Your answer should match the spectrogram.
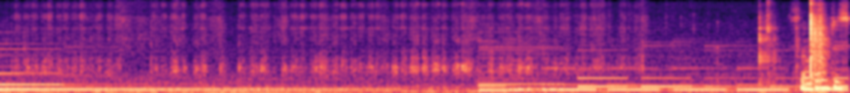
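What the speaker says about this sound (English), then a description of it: "I'm now holding my pencil a lot closer to the tip, helping me just to put a little more pressure" Graphite pencil shading a pumpkin drawing on paper, held close to the tip with firm pressure, gives a steady close scratchy rasp of strokes that continues throughout, ending in a few louder scrapes.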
